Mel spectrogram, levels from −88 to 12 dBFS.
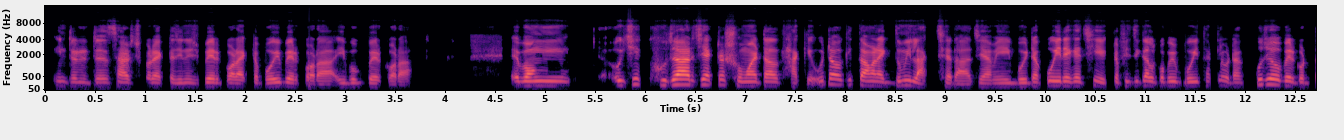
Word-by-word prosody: ইন্টারনেটে 140 Hz, -3 st, -4 dB, 0.2 s
search 140 Hz, -2 st, +1 dB
করে 135 Hz, -, +2 dB
একটা -, -, -4 dB
জিনিস 130 Hz, 0 st, -5 dB
বের 135 Hz, -1 st, +5 dB
করা, 130 Hz, -1 st, +1 dB
একটা -, -, -8 dB
বই 135 Hz, +2 st, +1 dB
বের 130 Hz, -, +4 dB
করা, 110 Hz, -1 st, -1 dB, 0.2 s
e-book 125 Hz, 0 st, -9 dB
বের 125 Hz, -1 st, 0 dB
করা। 105 Hz, -2 st, -3 dB, 1.1 s
এবং 160 Hz, 0 st, +4 dB, 0.8 s
ঐ -, -, -2 dB
যে 210 Hz, -, 0 dB, 0.2 s
খুঁজার 195 Hz, +2 st, +8 dB
যে -, -, +1 dB
একটা 190 Hz, -, -3 dB
সময়টা 155 Hz, 0 st, +3 dB, 0.2 s
থাকে, 125 Hz, -, -2 dB
ঐটাও 200 Hz, +4 st, +1 dB
কিন্তু 185 Hz, 0 st, -4 dB
আমার 160 Hz, -1 st, +4 dB
একদমই 160 Hz, +6 st, -4 dB
লাগছে -, -, -4 dB
না 110 Hz, -, 0 dB
যে, 130 Hz, -, -5 dB
আমি 125 Hz, -, -7 dB
এই 125 Hz, -, -4 dB
বইটা 130 Hz, +2 st, -1 dB
কই 165 Hz, -1 st, +5 dB
রেখেছি? 155 Hz, -1 st, 0 dB
একটা -, -, -6 dB
physical 315 Hz, -, -2 dB
copy 155 Hz, +1 st, -4 dB
র -, -, -19 dB
বই 150 Hz, 0 st, -1 dB
থাকলে 155 Hz, +2 st, -14 dB
ওটা 140 Hz, -2 st, -3 dB, 0.2 s
খুঁজেও 195 Hz, 0 st, +1 dB
বের 160 Hz, -, +5 dB
করতে 250 Hz, -, -8 dB
150 Hz, 210 wpm, -27 LUFS, 130-165 Hz, 1.1 s, খুঁজার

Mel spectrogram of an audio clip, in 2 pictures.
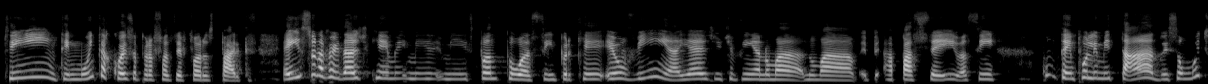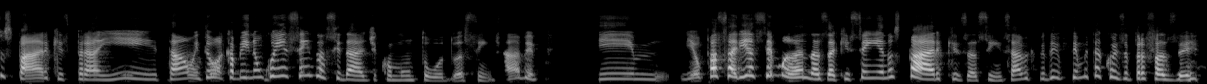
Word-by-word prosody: Sim, 310 Hz, +1 st, +2 dB
tem 240 Hz, -, 0 dB
muita 280 Hz, -, -1 dB
coisa 265 Hz, -2 st, +2 dB
pra 225 Hz, -4 st, -2 dB
fazer 210 Hz, -3 st, -2 dB
fora 215 Hz, -2 st, +1 dB
os 200 Hz, -, -13 dB
parques. 180 Hz, 0 st, +1 dB, 0.3 s
É 240 Hz, -, +5 dB
isso, 350 Hz, -, +5 dB
na 395 Hz, -, +6 dB
verdade, 280 Hz, -6 st, +5 dB
que 295 Hz, -2 st, -2 dB
me 275 Hz, 0 st, -13 dB
me 260 Hz, 0 st, -12 dB
me 245 Hz, 0 st, -12 dB
espantou, 270 Hz, -1 st, 0 dB
assim, 225 Hz, +2 st, -1 dB
porque 240 Hz, +1 st, -4 dB
eu 265 Hz, +1 st, +1 dB
vim, 270 Hz, +5 st, -5 dB
aí 205 Hz, +3 st, 0 dB
a 255 Hz, +1 st, +2 dB
gente 250 Hz, 0 st, -14 dB
vinha 235 Hz, +1 st, -2 dB
numa 225 Hz, -2 st, +2 dB
numa 205 Hz, -3 st, +1 dB
ep 220 Hz, -, -12 dB
a 215 Hz, -1 st, -6 dB
passeio, 220 Hz, -1 st, +2 dB
assim, 235 Hz, +5 st, -3 dB, 0.5 s
com 435 Hz, -3 st, -13 dB
tempo 280 Hz, 0 st, +2 dB
limitado 275 Hz, -5 st, +3 dB
e -, -, -5 dB
são 265 Hz, +2 st, -4 dB
muitos 385 Hz, +7 st, -9 dB
parques 150 Hz, -, +1 dB
pra 220 Hz, -3 st, 0 dB
ir 250 Hz, +2 st, -8 dB
e -, -, -20 dB
tal, 250 Hz, +3 st, 0 dB
então 295 Hz, -, -6 dB
eu -, -, -2 dB
acabei 315 Hz, 0 st, -2 dB
não 330 Hz, +1 st, -6 dB
conhecendo 390 Hz, +1 st, -3 dB
a 335 Hz, -, -5 dB
cidade 215 Hz, -8 st, -3 dB
como 200 Hz, -1 st, -13 dB
um 200 Hz, -, -14 dB
todo, 175 Hz, -, -12 dB
assim, 460 Hz, -, -12 dB
sabe. -, -, -5 dB, 0.6 s
E 255 Hz, +1 st, -7 dB, 0.5 s
e 235 Hz, -, -17 dB
eu -, -, -5 dB
passaria 390 Hz, 0 st, +4 dB
semanas 245 Hz, -, 0 dB
aqui 230 Hz, +2 st, -1 dB
sem 295 Hz, +4 st, -3 dB
ir 290 Hz, -, -2 dB
nos 345 Hz, +2 st, -8 dB
parques, 245 Hz, -, +5 dB
assim, 185 Hz, 0 st, -9 dB
sabe, 230 Hz, +6 st, -4 dB
porque 260 Hz, -, -17 dB
tem 320 Hz, 0 st, -10 dB
tem 320 Hz, +2 st, -9 dB
muita 355 Hz, +4 st, -8 dB
coisa 320 Hz, -6 st, -7 dB
pra 270 Hz, +4 st, -2 dB
fazer. 225 Hz, -2 st, -2 dB
250 Hz, 185 wpm, -23 LUFS, 225-295 Hz, 0.6 s, na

